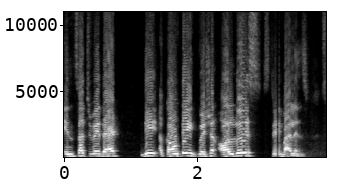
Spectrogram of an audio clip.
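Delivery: reads each word out slowly for students to copy; dictating the line word by word; slow dictation. Shown as a demonstration. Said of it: "reads the definition out for dictation". (धीरे धीरे लिखवाते हुए)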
